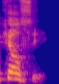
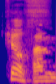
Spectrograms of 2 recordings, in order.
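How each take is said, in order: First: The name ends with an ee vowel sound. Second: The name ends on the s consonant. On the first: This is how most people say the name. "So we say Kelsey" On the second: This is how the name's owners say it. "there's no E at the end"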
